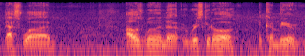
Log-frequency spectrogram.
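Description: Male vlogger, thirties, medium pitch, stuffy nose from a cold, halting casual chat, phone recording in a noisy open cafe. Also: fairly even intonation, mellow. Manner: unhurried, halting, often repeating phrases. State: under the weather with a cold. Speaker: travel and language vlogger. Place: open-fronted hostel bar or cafe. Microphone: phone held at arm's length. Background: street and vehicle ambience.

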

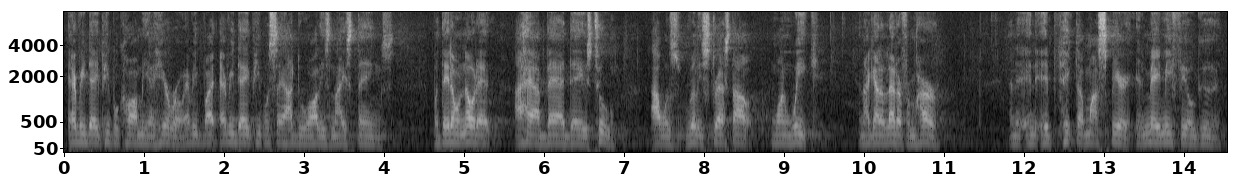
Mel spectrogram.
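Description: A man's voice: medium pitch, little pitch movement, a little fast, darkish tone. A man from Detroit, a boxing gym founder and coach, speaking earnestly and plainly in a documentary, often repeating his phrases. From Detroit, USA. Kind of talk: documentary interview and talk to students.

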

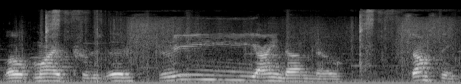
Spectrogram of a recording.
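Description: A man's voice: a little high, very slow, music in the background. A man chatting casually while playing a game with friends, rambling and giggly and often trailing off. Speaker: game player. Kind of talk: casual gaming chat. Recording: noisy voice chat capture.

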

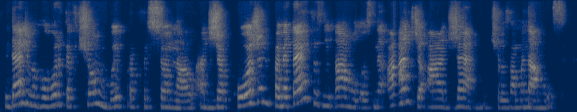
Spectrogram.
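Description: Emphatic high-voiced woman teaching online. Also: lively intonation, fast. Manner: clear, emphatic teacher delivery, stresses key words. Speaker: voice coach teaching an online class. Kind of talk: online lesson to children.

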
